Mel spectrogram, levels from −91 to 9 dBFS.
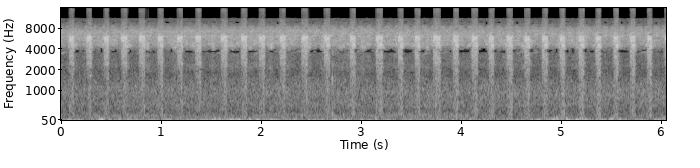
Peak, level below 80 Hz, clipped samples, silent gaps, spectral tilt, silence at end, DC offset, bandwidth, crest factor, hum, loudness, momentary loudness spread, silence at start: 0 dBFS; -32 dBFS; 5%; none; 2.5 dB/octave; 0 s; 0.2%; 16 kHz; 8 dB; none; -5 LUFS; 1 LU; 0 s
